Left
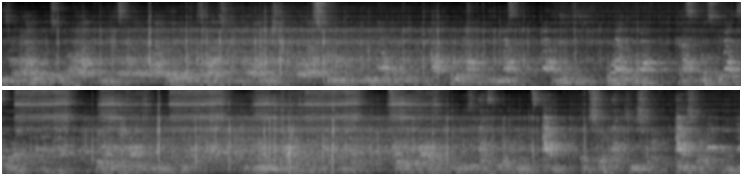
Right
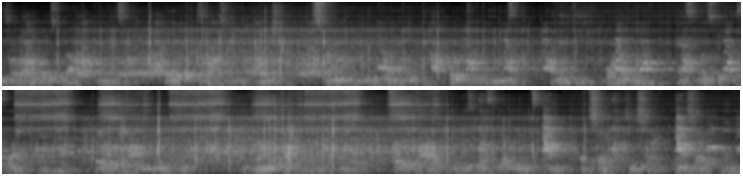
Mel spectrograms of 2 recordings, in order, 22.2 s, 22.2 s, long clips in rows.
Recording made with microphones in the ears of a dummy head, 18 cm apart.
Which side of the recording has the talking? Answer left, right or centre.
right.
